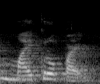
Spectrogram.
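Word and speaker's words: micropyle: माइक्रोपाइल, इसकी जो pronunciation है वो है माइक्रोपाइल।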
